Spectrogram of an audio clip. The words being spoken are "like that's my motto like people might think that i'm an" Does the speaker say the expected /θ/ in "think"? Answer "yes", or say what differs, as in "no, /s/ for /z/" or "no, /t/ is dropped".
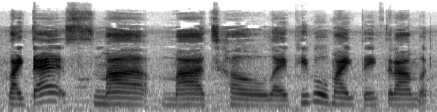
yes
